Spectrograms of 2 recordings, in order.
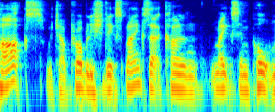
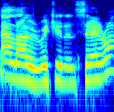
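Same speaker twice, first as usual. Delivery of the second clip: high, deliberate put-on English accent; 8 semitones higher, 11 dB quieter than usual.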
